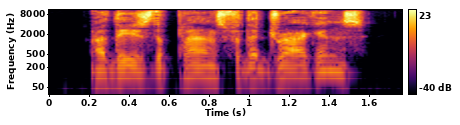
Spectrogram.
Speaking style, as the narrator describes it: Matt asked eagerly

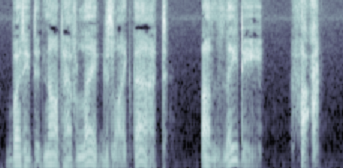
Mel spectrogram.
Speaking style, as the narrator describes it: In a mutter, he added

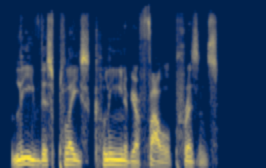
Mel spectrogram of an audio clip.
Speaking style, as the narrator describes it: the arcanist muttered to himself

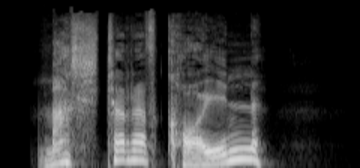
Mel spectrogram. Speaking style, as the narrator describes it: said Tyrion, in a thin, strained voice

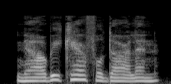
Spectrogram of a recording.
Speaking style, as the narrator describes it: Caroline said in that throaty voice

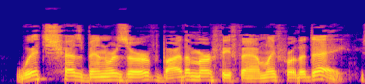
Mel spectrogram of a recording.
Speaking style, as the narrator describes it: he said

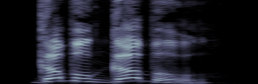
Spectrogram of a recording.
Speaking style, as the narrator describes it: Manfred cried

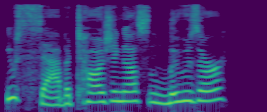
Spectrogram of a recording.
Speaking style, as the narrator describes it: Nine snarls

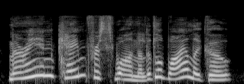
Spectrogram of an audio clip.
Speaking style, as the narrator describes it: Mirel said excitedly

